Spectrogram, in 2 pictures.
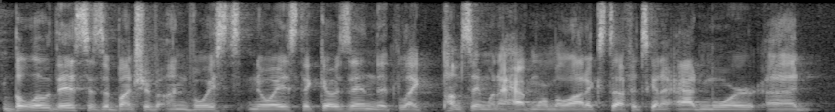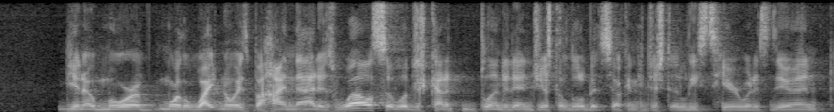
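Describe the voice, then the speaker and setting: An American man in his thirties giving an informal software tutorial as an instructor, often repeating and rephrasing himself as he goes. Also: low voice, steady tone, a little fast. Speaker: audio production instructor. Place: recording studio control room.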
